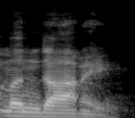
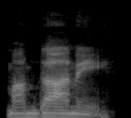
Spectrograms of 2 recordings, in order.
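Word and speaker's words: Mamdani: So yeah, the the sentence about Mandami.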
